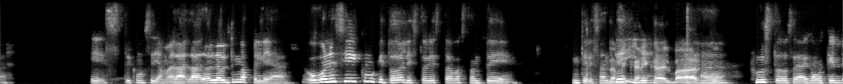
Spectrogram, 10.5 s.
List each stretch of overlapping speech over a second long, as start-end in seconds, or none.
7.6-9.1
